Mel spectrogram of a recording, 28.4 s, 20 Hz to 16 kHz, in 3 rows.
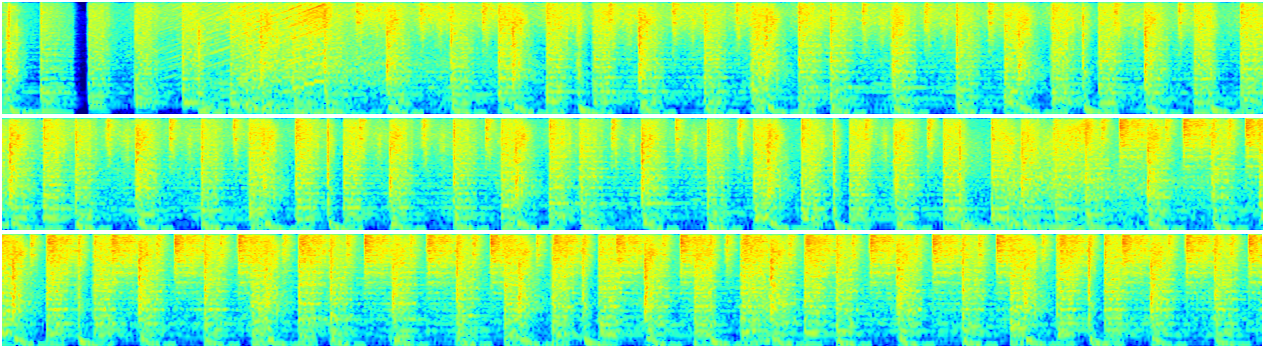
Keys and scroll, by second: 7.2 ctrl+a.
